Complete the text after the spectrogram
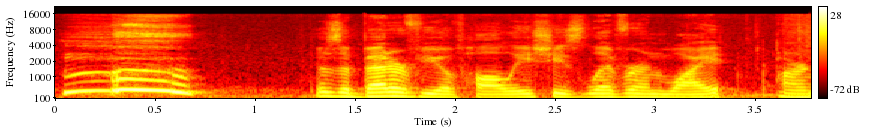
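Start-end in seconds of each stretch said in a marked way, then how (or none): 0.0-0.7 loud high goat bleat. Retold or imitated. Mocking the old bleat, loud high goat meh. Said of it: "sound more and more like an actual goat".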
